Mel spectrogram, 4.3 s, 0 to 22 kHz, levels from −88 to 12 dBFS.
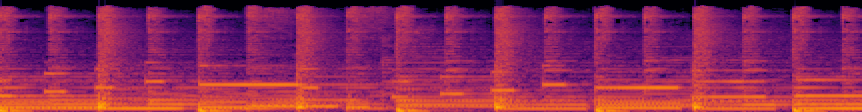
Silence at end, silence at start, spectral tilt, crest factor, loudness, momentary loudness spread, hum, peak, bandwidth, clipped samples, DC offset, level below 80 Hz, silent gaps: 0 s; 0 s; -5 dB/octave; 16 dB; -16 LUFS; 4 LU; none; 0 dBFS; 17.5 kHz; under 0.1%; under 0.1%; -24 dBFS; none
